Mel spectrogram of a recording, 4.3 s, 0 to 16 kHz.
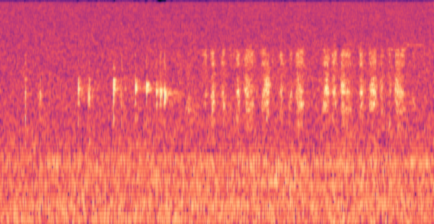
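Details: Western capercaillie displaying at a spring lek in East Lapland, Finland, 2022: rapid dry clicking and scraping bursts, high-pitched and irregular, in a quiet forest.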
